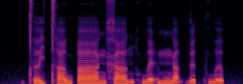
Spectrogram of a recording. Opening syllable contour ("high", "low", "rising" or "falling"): rising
